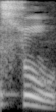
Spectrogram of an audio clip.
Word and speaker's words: saw: see saw، see saw يرى رأى، هنا حرف الايه pronounced O، see so بس لما بكتبه بكتبه بالA، يبقى see so يرى رأى.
